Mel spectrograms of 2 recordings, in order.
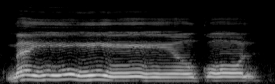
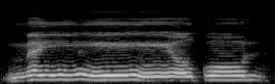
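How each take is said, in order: Both takes have the same delivery.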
